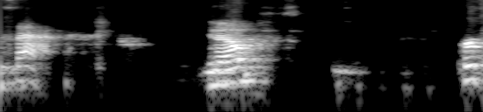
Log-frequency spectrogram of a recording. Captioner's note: laughter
